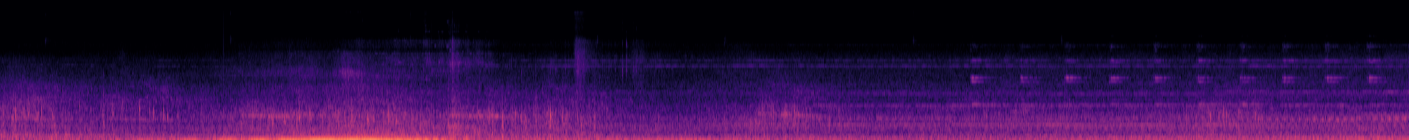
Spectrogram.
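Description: Norfolk Southern diesel-electric locomotive running as it approaches slowly, with a steady low throbbing engine note that is loudest about seven seconds in. About two-thirds of the way in, a bell starts ringing about once a second.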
